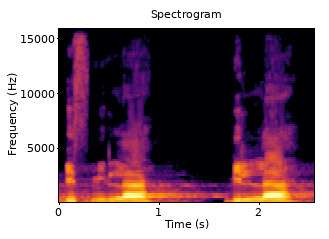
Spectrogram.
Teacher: Ini ada lafzul jalalah setelah kasro, maka dia dibaca tipis.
